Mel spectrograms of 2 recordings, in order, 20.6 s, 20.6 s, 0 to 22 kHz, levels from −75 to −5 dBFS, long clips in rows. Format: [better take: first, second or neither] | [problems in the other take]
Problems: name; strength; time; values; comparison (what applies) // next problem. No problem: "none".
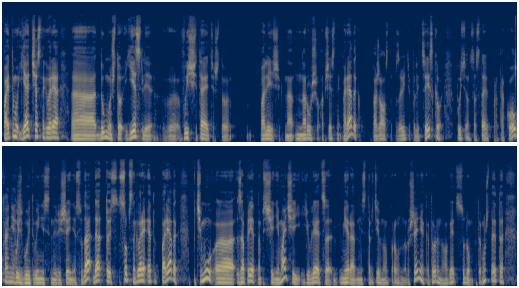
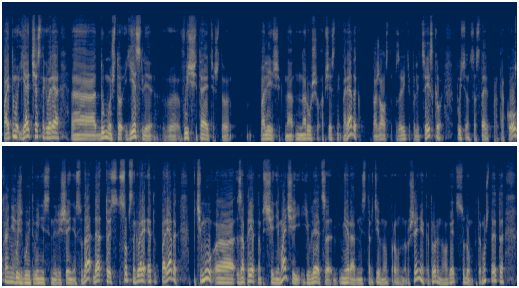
first | distortion; slight; 4% of the sound clipped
